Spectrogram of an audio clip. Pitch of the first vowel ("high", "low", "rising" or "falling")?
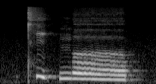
falling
